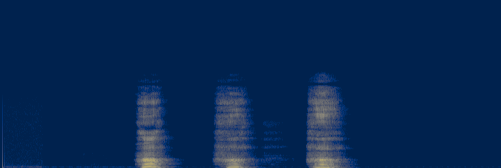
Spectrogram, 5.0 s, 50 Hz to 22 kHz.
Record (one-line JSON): {"exhalation_length": "5.0 s", "exhalation_amplitude": 23692, "exhalation_signal_mean_std_ratio": 0.26, "survey_phase": "beta (2021-08-13 to 2022-03-07)", "age": "65+", "gender": "Male", "wearing_mask": "No", "symptom_cough_any": true, "symptom_runny_or_blocked_nose": true, "symptom_change_to_sense_of_smell_or_taste": true, "symptom_onset": "3 days", "smoker_status": "Never smoked", "respiratory_condition_asthma": true, "respiratory_condition_other": false, "recruitment_source": "Test and Trace", "submission_delay": "1 day", "covid_test_result": "Positive", "covid_test_method": "RT-qPCR", "covid_ct_value": 16.1, "covid_ct_gene": "ORF1ab gene", "covid_ct_mean": 16.6, "covid_viral_load": "3600000 copies/ml", "covid_viral_load_category": "High viral load (>1M copies/ml)"}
